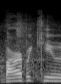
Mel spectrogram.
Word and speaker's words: Bevilacqua: Barbecue is also an acceptable pronunciation. Barbecue. That's the first thing he told me. Is like, if you can't say it, just say barbecue.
